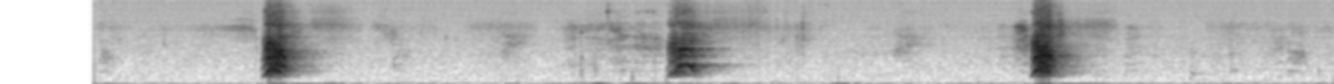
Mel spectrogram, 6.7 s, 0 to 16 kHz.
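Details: Young dogs at a playgroup on 24.03.2012, a Golden Retriever, Labrador, Ridgeback, Havanese and a mixed breed romping and meeting new friends; three sharp, loud single barks about two seconds apart over an otherwise quiet background.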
